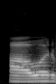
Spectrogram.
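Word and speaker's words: hour: M rhythm मतलब लय एच ओ यू आर आवर मतलब घंटा ए ओ एन ओ यू आर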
